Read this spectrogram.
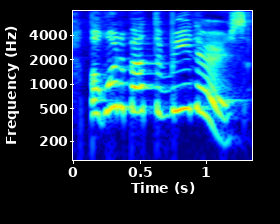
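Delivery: sudden high worried question; alarmed question. Acted. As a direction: blurt it out in alarm. Andy worried about the readers.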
